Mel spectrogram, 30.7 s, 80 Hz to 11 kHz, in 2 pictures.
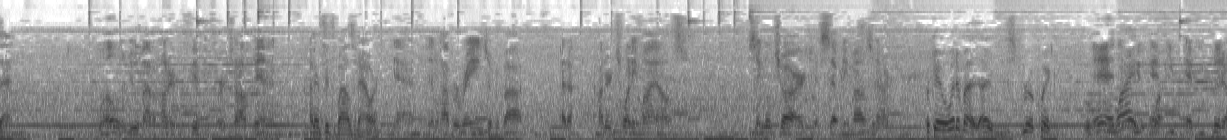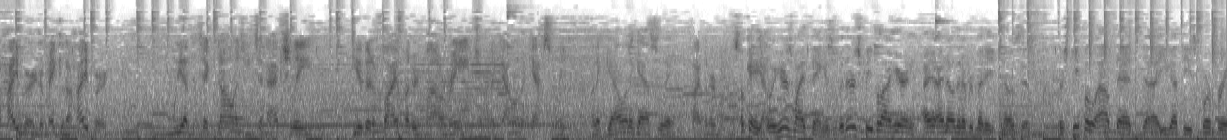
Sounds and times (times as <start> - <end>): Speech: 0.0 - 0.2, 1.2 - 8.6, 9.4 - 16.7, 17.5 - 30.6
Music: 0.0 - 30.6.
